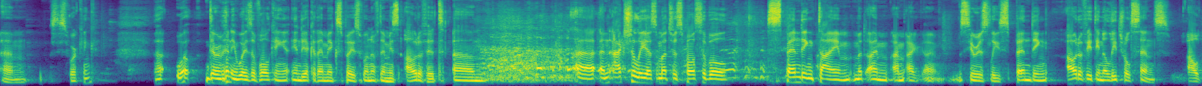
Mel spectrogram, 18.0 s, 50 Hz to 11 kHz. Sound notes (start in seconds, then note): 6.9 audience laughing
